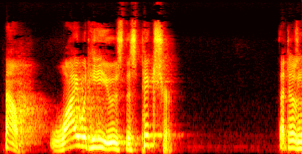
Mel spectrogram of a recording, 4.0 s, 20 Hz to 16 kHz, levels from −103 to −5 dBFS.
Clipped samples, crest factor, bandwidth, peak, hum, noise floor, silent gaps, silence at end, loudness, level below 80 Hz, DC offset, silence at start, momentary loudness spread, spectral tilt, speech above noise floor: under 0.1%; 14 dB; 10 kHz; -4 dBFS; none; -72 dBFS; none; 0 s; -16 LUFS; -54 dBFS; under 0.1%; 0.05 s; 13 LU; -4 dB/octave; 56 dB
